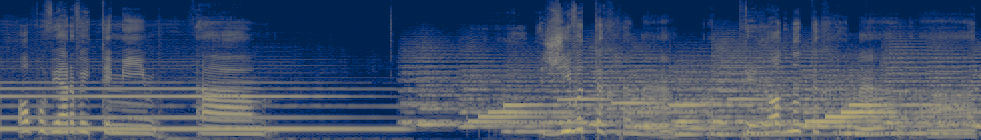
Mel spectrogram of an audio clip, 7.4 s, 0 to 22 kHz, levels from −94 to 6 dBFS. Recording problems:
background music; very loud; throughout; 1 dB above the speech

